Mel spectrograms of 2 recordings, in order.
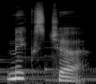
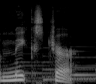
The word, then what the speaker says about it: mixture: 那我们只要记住一点，就是英式发音呢 mixture T-U-R-E 发的是 a 的音，没有儿化音。但是呢，在美式发音当中呢，见到字母就要发儿化音，所以它读作 mixture。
